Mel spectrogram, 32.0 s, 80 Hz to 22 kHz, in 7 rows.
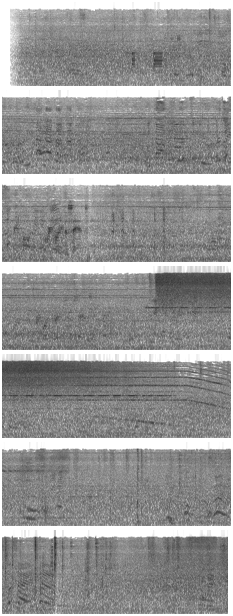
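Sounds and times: crowd chatter: 0:00.2 - 0:32.0
street and vehicle noise: 0:00.2 - 0:32.0.

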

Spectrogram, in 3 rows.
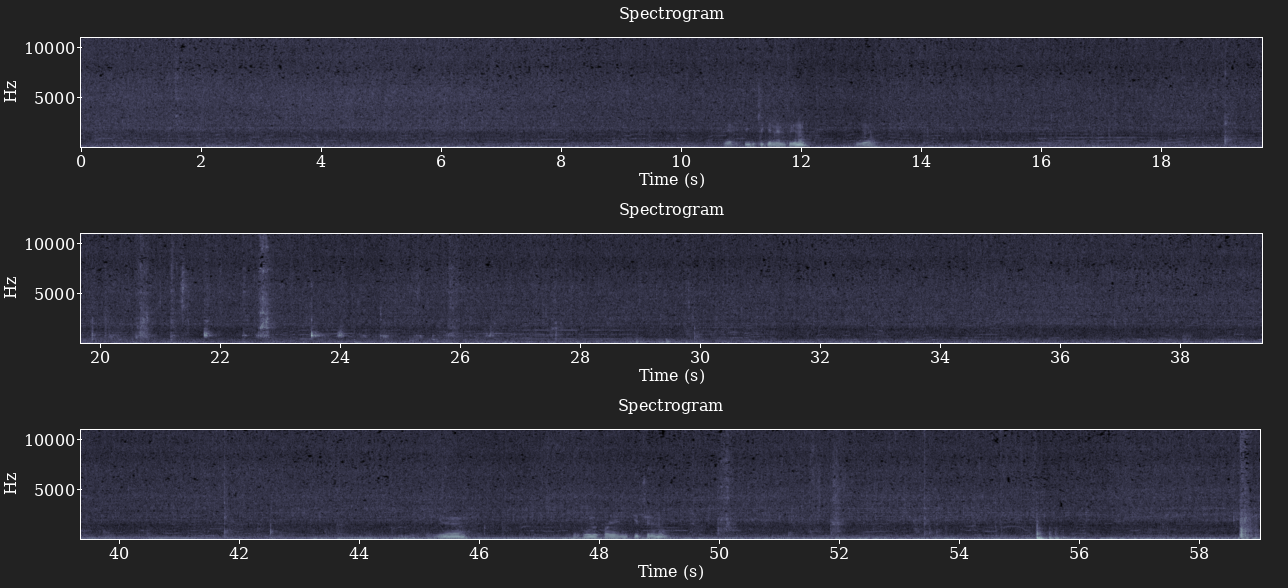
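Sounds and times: fish sizzling in hot oil: 0:00.0 - 0:59.0
oil popping and crackling: 0:10.8 - 0:34.5, 0:35.8 - 0:59.0.

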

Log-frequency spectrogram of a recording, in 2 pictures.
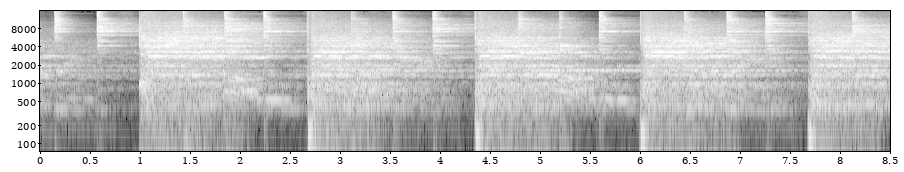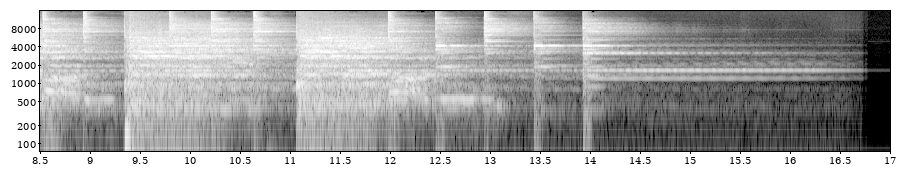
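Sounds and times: drum kit crashes: 0:00.0 - 0:14.3
cymbal ringing: 0:00.0 - 0:16.8
sharp drum hits: 0:00.9 - 0:12.9.

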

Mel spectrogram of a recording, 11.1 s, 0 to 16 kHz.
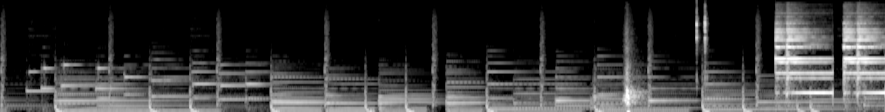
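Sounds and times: background music: 0:00.0 - 0:11.0
notification bell chime: 0:09.7 - 0:11.0.

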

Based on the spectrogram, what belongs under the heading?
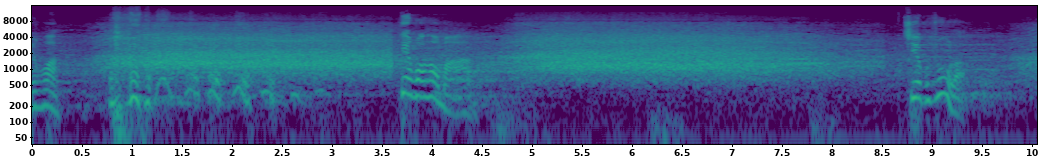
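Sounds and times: crowd screaming and cheering: 0:00.5 - 0:10.0.

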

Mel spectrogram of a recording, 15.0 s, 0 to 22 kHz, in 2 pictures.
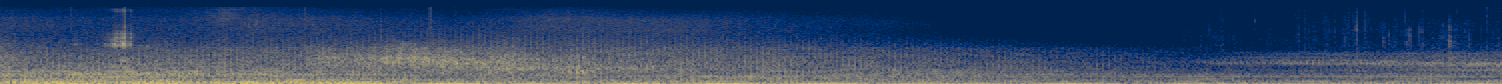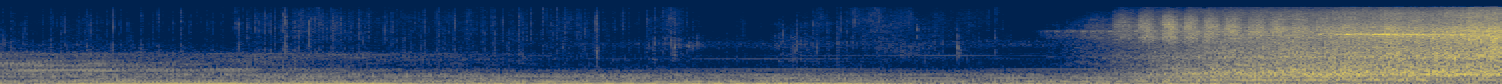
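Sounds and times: low synth drone: 0:00.0 - 0:15.0
rumble of noise: 0:00.0 - 0:15.0.

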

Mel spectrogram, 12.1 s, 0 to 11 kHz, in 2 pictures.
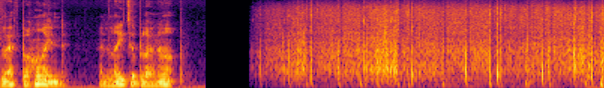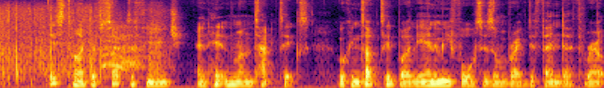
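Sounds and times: rustling through undergrowth: 0:02.5 - 0:07.8.

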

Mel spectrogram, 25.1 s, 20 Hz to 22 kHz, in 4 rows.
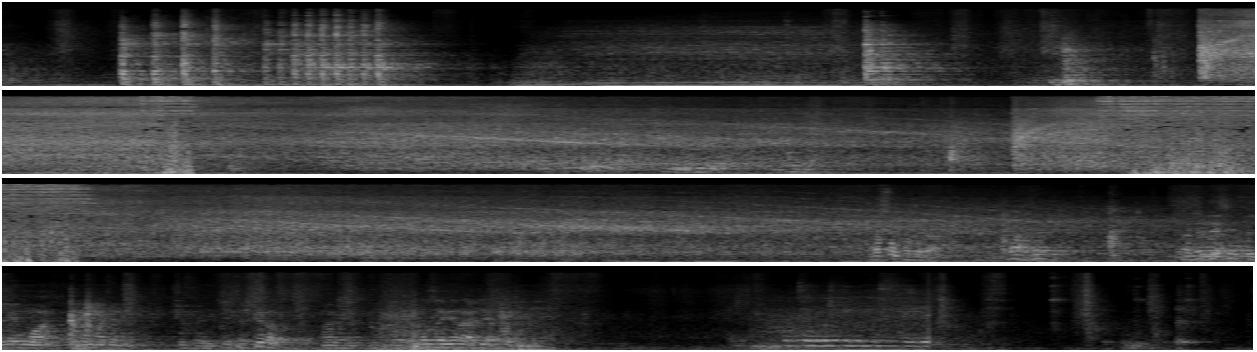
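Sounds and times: angle grinder whining: 0:06.0 - 0:18.9.

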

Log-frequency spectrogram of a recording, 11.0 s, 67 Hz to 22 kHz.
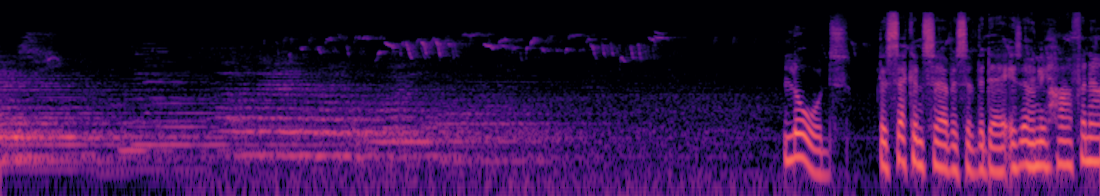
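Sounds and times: choral chant: 0:00.0 - 0:05.8
songbirds chirping: 0:00.0 - 0:11.0.

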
